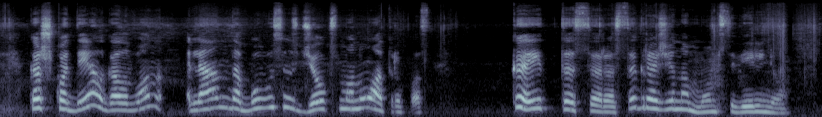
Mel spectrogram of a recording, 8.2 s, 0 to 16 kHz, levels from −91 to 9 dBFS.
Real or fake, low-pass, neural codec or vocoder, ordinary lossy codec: fake; 14.4 kHz; vocoder, 48 kHz, 128 mel bands, Vocos; AAC, 96 kbps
